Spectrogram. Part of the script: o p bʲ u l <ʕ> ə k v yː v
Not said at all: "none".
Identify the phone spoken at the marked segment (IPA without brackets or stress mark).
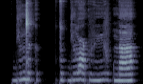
ʕ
